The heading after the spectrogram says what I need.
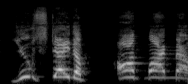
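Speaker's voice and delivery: mock yelling, very high-pitched. Retelling a heated moment with an opposing player: imitating himself yelling. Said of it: "and I'm yelling".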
